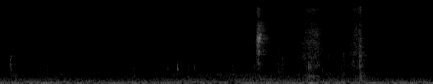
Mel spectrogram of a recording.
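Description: Plastic Blu-ray case being handled: faint rustling with a few light clicks and taps, the sharpest about two and a half seconds in and two smaller ones soon after.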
